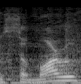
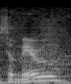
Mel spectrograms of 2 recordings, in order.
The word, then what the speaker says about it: Sumeru: So like I already mentioned, we're going to be talking about a 5-star character that coming out in Sumaru today. In Sumeru, I'm trying to pronounce it right.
